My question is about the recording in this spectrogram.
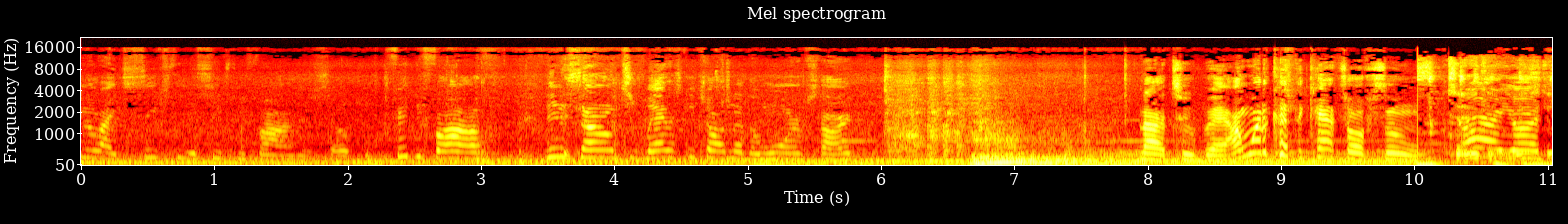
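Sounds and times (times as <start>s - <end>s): engine cranking: 6.0s - 8.2s
engine revving then idling: 6.0s - 9.8s.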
